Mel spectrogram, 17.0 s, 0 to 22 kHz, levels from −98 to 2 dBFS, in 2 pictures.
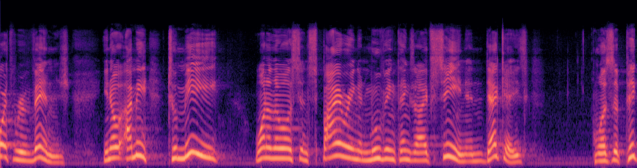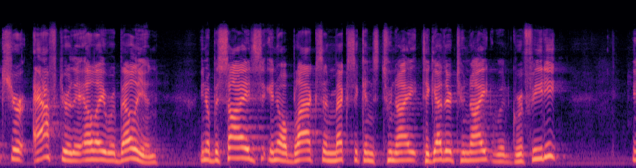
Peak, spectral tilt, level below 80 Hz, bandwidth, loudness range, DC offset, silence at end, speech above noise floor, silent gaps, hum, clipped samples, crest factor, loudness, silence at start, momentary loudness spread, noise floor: -8 dBFS; -5.5 dB/octave; -72 dBFS; 11.5 kHz; 3 LU; under 0.1%; 0 s; 35 dB; none; none; under 0.1%; 12 dB; -21 LUFS; 0 s; 8 LU; -55 dBFS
